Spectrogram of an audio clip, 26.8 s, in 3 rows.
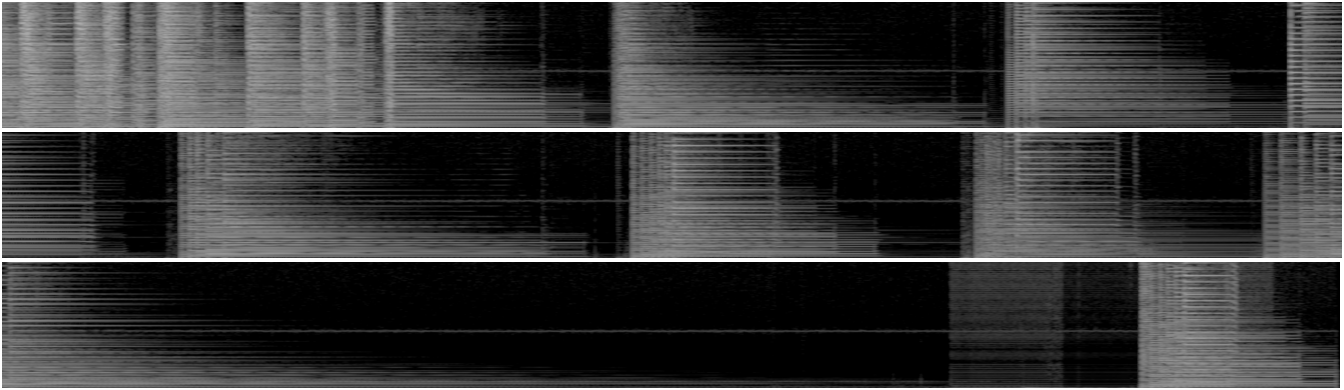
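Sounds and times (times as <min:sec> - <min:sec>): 
guitar loop: 0:00.0 - 0:26.7.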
